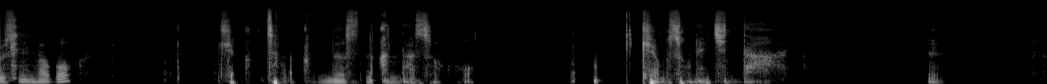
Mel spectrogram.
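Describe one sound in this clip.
An elderly man speaks into a microphone with animation, pausing between phrases.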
